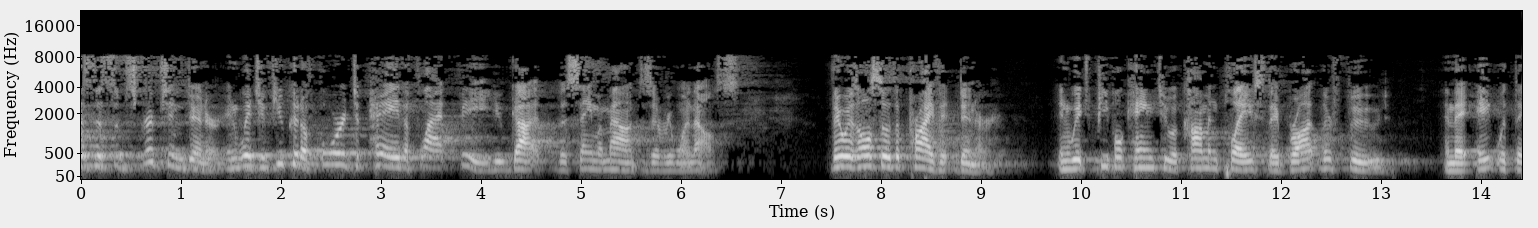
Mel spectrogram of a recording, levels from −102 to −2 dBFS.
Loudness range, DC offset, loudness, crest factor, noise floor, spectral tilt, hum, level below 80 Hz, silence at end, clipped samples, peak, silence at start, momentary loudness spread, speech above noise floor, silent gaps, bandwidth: 3 LU; under 0.1%; -27 LUFS; 22 dB; -70 dBFS; -3.5 dB/octave; none; -70 dBFS; 0 s; under 0.1%; -6 dBFS; 0 s; 11 LU; 43 dB; none; 8.8 kHz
